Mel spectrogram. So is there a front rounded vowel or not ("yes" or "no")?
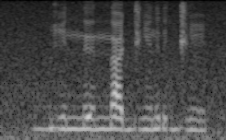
no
